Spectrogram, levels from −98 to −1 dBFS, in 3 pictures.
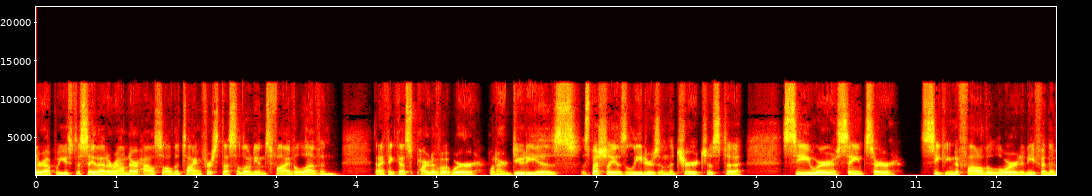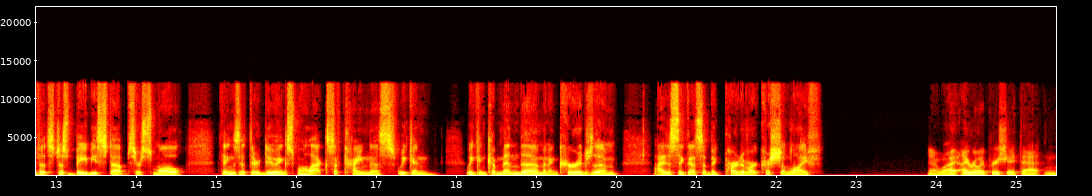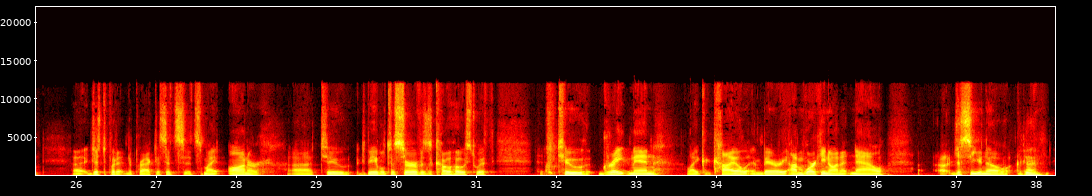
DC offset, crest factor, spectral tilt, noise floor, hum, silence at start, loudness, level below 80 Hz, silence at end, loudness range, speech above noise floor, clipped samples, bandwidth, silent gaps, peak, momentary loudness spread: under 0.1%; 18 dB; -4.5 dB/octave; -78 dBFS; none; 0 s; -20 LUFS; -54 dBFS; 0.1 s; 5 LU; 58 dB; under 0.1%; 12.5 kHz; none; -2 dBFS; 10 LU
